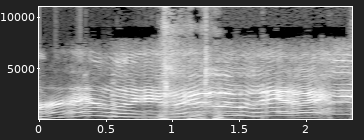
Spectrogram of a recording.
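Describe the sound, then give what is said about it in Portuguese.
A person vocally imitates an angry cat's yowling: one loud, drawn-out howl lasting a couple of seconds, its pitch wavering and bending with a rough, strained edge. “o gato com um olho vermelho, assim, fazendo aqueles barulhos de gato quando ele tá muito puto.”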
